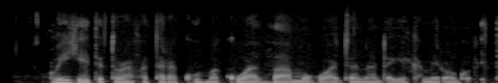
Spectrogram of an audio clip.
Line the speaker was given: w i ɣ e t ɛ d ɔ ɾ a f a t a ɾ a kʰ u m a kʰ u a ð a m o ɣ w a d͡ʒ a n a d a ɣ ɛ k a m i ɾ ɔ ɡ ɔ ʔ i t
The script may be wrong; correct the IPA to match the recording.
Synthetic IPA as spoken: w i ɣ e t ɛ t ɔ ɾ a f a t a ɾ a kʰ u m a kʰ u a ð a m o ɣ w a d͡ʒ a n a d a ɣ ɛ k a m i ɾ ɔ ɡ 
